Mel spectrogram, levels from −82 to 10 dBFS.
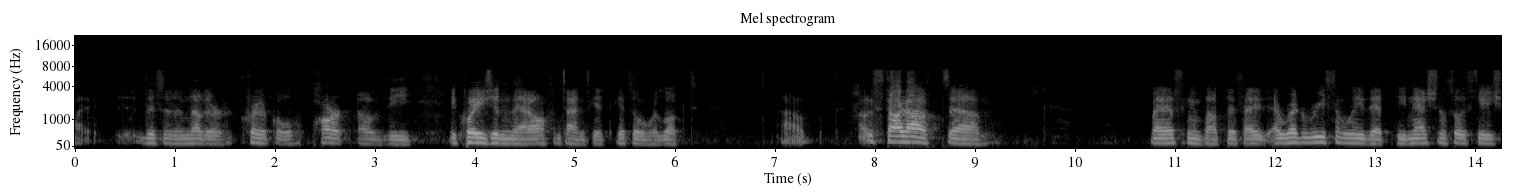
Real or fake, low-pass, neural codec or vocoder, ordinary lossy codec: fake; 7.2 kHz; codec, 16 kHz, 4 kbps, FreqCodec, smaller model; MP3, 64 kbps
